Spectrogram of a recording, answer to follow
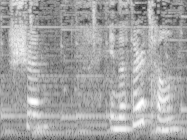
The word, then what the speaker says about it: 宣: Next, xi plus yu plus an makes 宣.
